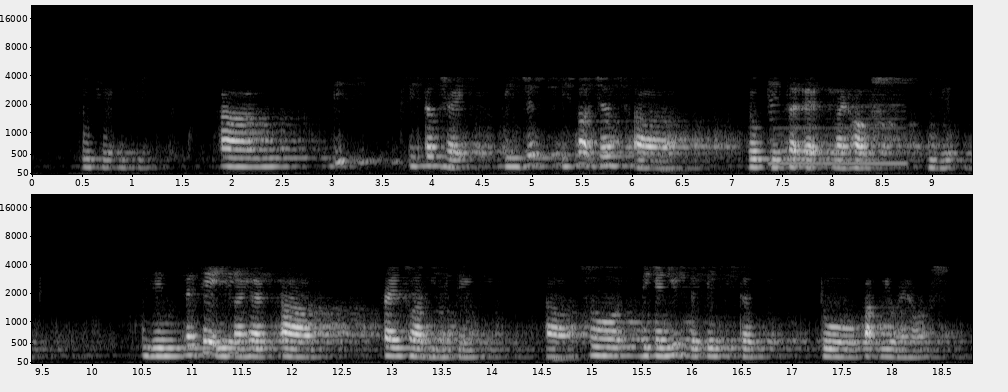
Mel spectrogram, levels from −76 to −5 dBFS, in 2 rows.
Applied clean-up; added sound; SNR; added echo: neural separator model SepFormer DNS4.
